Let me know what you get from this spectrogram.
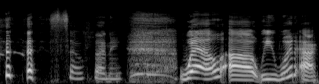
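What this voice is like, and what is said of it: Usual voice. Nothing is said of it.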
